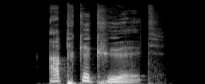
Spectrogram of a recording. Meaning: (verb) past participle of abkühlen; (adjective) 1. cooled, chilled 2. slowed down
- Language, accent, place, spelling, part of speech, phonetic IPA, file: German, Germany, Berlin, abgekühlt, verb / adjective, [ˈapɡəˌkyːlt], De-abgekühlt.ogg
